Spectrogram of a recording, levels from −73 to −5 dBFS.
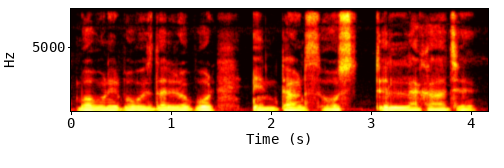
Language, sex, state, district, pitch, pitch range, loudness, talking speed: Bengali, male, West Bengal, Cooch Behar, 95 Hz, 95-100 Hz, -16 LUFS, 100 wpm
